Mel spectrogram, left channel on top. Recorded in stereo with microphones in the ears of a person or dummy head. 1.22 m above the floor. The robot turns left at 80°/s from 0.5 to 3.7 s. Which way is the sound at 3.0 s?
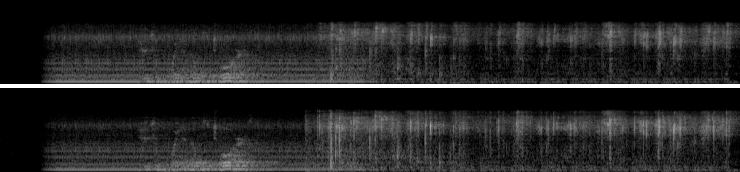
105° right.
